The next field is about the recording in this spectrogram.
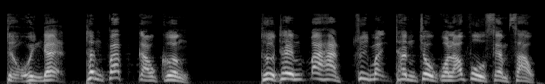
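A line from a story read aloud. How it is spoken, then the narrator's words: Alarmed, angry shout. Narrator (Vietnamese): Vừa kinh hãi vừa tức giận, lão quát lớn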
